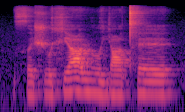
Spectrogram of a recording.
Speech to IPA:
θɐʃoxʲɑɹo jɑtʰɛ

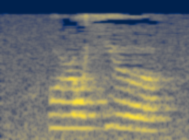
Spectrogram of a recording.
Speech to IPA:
huɭɔsʲəː

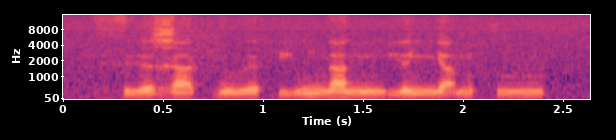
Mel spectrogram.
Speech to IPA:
hɨ˧ə̯ɣa˨˩k̚lu˧˩ə̯ ʔḭ˧˥wna˧nŋḭ˧˥ə̯ɲa̰˧˥m ku˧

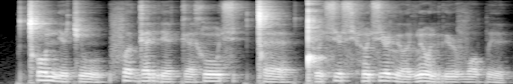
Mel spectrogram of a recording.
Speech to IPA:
ǀʰɔ̃˦nʲɛ˨ə̯t͡ɕũ˨ | fə˦˨ɡɛ˦rʲɛ˨ kɛ˨xũ˦sʲ | ǀɛ˨ | ǃʰə̃˨sʲə˞˦sʲhə̃˦sʲə˞˦ lʲɔ˨ə̯lʲɔ̃˦˨ rʲə˞˨ vɔ˨pɪ˨

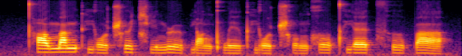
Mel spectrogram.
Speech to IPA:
t̪ʰɑ˦ʊ̯ ma˦n pʰjo˨˩ʊ̯ʈ͡ʂʰɻ̩˥˨t͡ɕʰi˨˦n ɻɻ̩˨˦pjɑ˨˩ŋpʰwe˨˦ɪ̯pʰjo˨˦ʊ̯ ʈ͡ʂʰɤ˨˦ŋxɤ˥˨ t̪ʰjɛ˦ t͡sʰɹ̩˥˨ pä˥˨

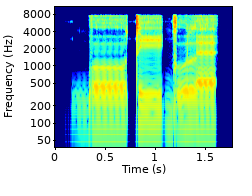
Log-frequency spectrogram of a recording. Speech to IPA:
ɡ͡boː˨ tiː˦ɡu˨˦lɛ˧

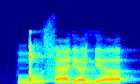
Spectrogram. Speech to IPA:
ŋ͡ǃusæɾʲɐ lʲɐ

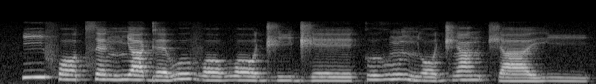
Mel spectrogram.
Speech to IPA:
i˦fɔ˨ t͡sɛ˨ŋɲa˨ ɡɛ˨βo˦ vɔ˨ βɔ˨ d͡ʒi˨d͡ʒeː˨kʊ˦ ɣũ˦ɲɔ˨d͡ʒã˦nt͡ʃaː˨ ji˨

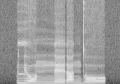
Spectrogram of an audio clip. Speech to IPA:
lʲɔ nːɛɾa ndɔ

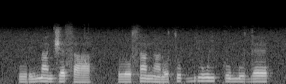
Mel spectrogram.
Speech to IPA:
u˨ɾi˧nã˧ d͡ʒɛ˦sa˧ | lo˨sã˧ɡã˨ɾo˧ tu˧ɡ͡bi˦wi˦˨ ku˧mu˧ dɛ˦

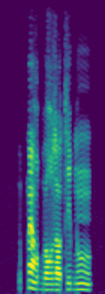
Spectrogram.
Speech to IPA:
pɛ̃˧˩ʁ bu˩ʁzɔ˩t͡si˩˧˩bɾũ˧˩

